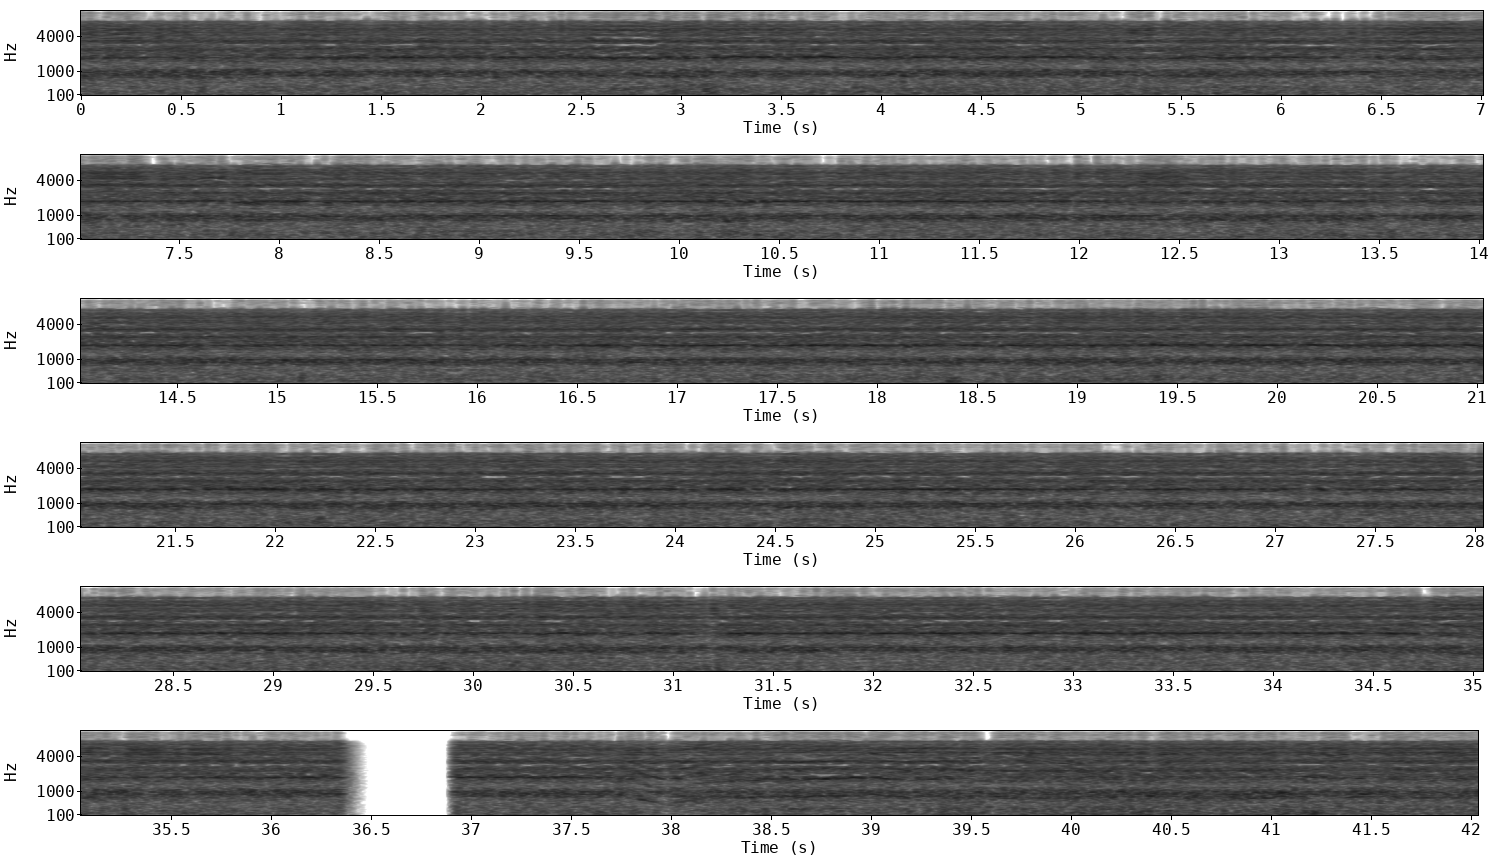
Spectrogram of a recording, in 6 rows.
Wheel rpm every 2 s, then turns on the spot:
230, 230, 230, 230, 230, 230, 230, 230, 230, 230, 230, 230, 230, 230, 230, 230, 230, 230, 230, 210, 220.
none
